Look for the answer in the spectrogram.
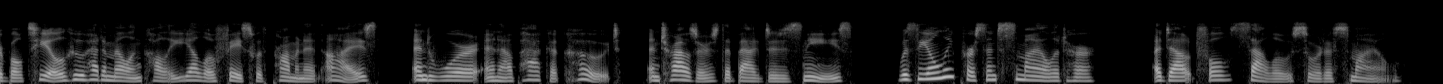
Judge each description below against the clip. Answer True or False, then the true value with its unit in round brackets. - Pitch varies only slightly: False (4.8 semitones)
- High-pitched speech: False (175 Hz)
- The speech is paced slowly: False (155 wpm)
